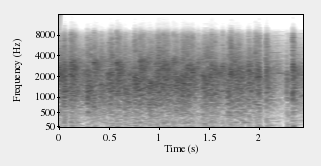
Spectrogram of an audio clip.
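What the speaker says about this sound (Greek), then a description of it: "Ένα θερμό χειροκρότημα για τον κύριο Ρόμπι." Warm applause from an audience greeting a guest at a dance-judging event, a dense steady wash of many hands clapping that thins slightly toward the end.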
